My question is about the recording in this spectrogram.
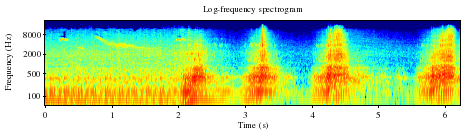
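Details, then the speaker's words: Salvage-auction Mercedes C63 AMG rolling slowly up the drive: revs surging and dropping about once a second, engine hunting while nav screen flickers and airbag and ABS lights come on; cause unknown. "Okay, something really weird's happening. The car's hunting and the nav screen keeps going. Every time it hunts, the nav screen goes in a little bit more."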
